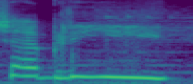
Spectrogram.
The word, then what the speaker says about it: Chablis: I was like, her name is Chablis. And then whenever I go to the vets, because her name is French, right? The S is not supposed to be pronounced.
